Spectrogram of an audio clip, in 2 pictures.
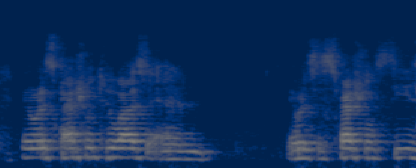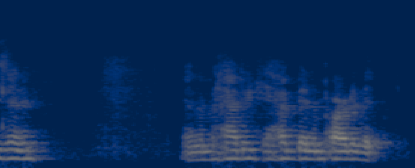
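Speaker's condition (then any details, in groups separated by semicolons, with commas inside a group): Cerebral palsy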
